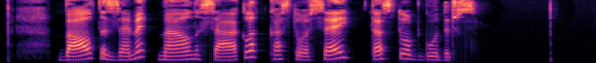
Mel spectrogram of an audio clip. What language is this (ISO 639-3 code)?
lav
